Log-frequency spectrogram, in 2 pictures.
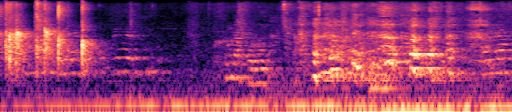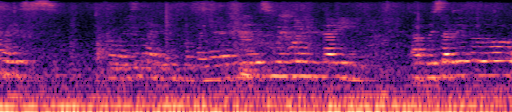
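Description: A crowd of women and men sings together.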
